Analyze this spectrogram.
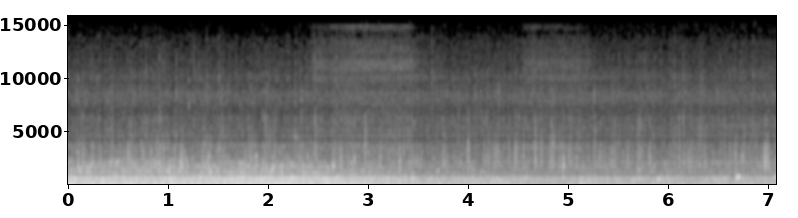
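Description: Scuba bubbles gurgle and rumble underwater, growing quieter.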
